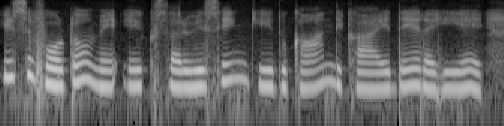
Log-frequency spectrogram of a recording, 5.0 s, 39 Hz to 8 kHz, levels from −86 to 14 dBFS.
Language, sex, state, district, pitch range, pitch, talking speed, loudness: Hindi, female, Madhya Pradesh, Dhar, 195-245 Hz, 210 Hz, 130 wpm, -18 LUFS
